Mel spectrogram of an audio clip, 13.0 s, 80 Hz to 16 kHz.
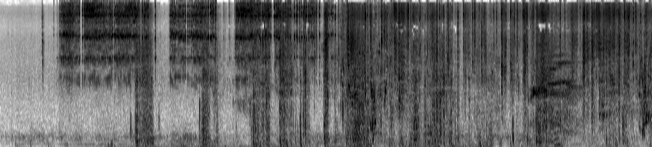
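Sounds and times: fishing reel clicking: 1.1 - 10.0.

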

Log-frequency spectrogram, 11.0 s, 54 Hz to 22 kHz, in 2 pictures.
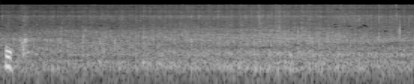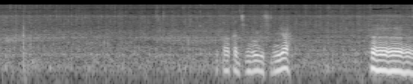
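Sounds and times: water trickling in stony ditch: 0.0 - 11.0.

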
